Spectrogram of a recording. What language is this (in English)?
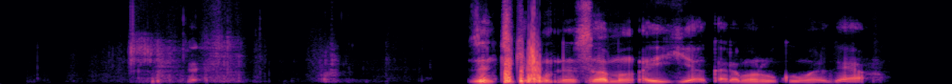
Hausa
